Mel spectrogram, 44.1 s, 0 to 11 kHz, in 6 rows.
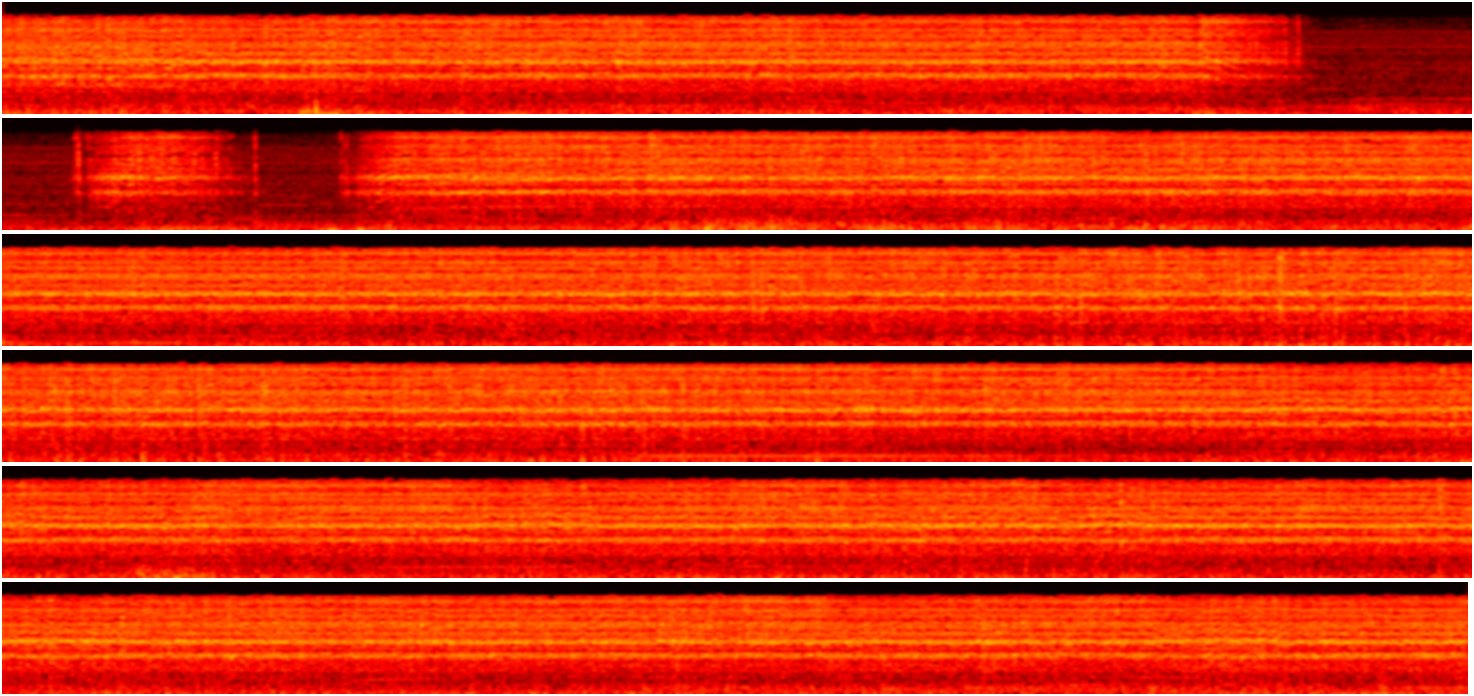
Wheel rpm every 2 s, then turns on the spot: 170, 160, 160, 30, 50, 160, 160, 160, 160, 160, 170, 160, 160, 160, 160, 160, 160, 160, 160, 160, 160, 160.
none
